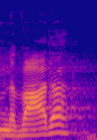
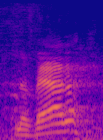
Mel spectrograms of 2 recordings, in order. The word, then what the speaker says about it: Nevada: So now we'll move on to John Ralston talking about Nevada. I got it right? Nevada? Oh, sorry, it's the Smith. Nevada? Nevada.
